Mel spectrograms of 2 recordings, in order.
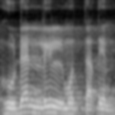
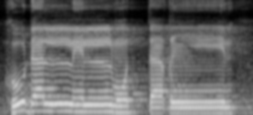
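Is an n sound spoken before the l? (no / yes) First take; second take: yes; no. First: The n is pronounced separately before the l. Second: The n merges into a doubled l sound. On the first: The speaker calls it wrong. "Tidak dibaca hudan lil muttaqin" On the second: The speaker calls it right. "dimasukkan tanwinnya jadi dibaca huruf setelahnya yaitu huruf lam"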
